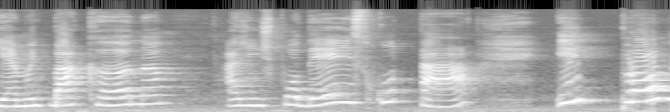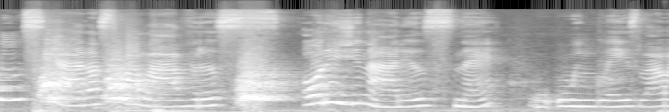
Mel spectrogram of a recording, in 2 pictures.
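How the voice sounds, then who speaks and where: A Brazilian woman, an English teacher, correcting textbook exercises in a recorded class, reading questions slowly and explaining with frequent tag questions. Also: on the high side. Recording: echoey room, faint background noise.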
